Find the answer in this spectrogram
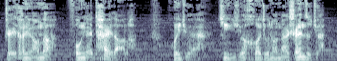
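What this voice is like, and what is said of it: Quiet muttering to himself. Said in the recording (Chinese): “小声对自己说”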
